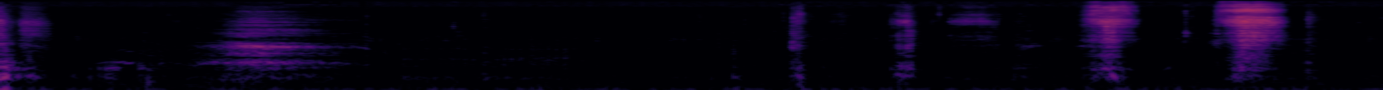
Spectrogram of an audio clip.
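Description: Several short, muffled hissing bursts through the nose, held back rather than fully released: stifled sneezes.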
